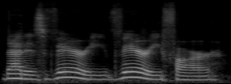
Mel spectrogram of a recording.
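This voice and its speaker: A woman doing a calm, tender father hare. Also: low-pitched, slow. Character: big grown male hare, calm and tender.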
